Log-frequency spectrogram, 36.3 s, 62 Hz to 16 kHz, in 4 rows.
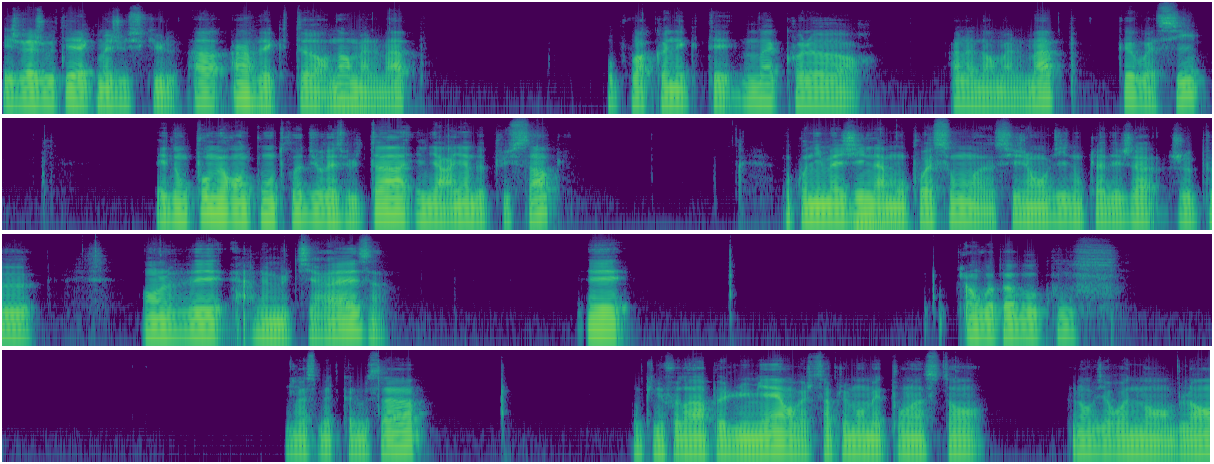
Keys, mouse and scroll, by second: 1.6 shift+a, 5.7 click, 7.9 click, 12.4-15.6 middle drag, 15.6 click, 18.7 click, 19.2 click, 20.2-23.3 drag, 23.5 scroll up 1, 23.6-25.2 middle drag, 25.2-26.5 scroll down 1, 28.9 click, 30.0-31.6 middle drag, 31.6-32.0 scroll down 4, 32.0-33.3 scroll up 2, 33.3 click, 34.3 click.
